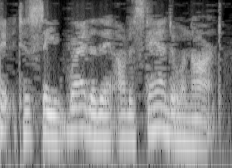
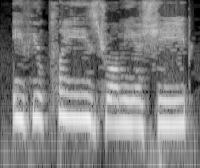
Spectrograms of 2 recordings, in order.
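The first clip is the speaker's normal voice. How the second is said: put-on high, louder small boy voice; little boy's voice; 7 semitones higher, 4 dB louder than usual. Little prince waking the pilot, high childlike plea. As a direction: ask politely like a tiny strange child. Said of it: "The voice said".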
